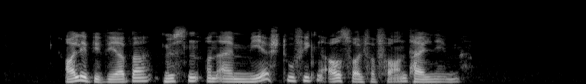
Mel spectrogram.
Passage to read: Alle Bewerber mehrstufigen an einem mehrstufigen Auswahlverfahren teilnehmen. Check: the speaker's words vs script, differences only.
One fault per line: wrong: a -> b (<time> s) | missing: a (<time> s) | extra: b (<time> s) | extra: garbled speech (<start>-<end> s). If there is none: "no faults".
wrong: mehrstufigen -> müssen (1.6 s)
